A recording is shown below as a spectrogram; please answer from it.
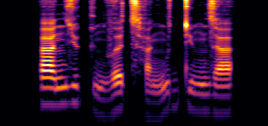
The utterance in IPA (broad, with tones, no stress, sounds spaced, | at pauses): a˥ n z y˥ k y˩ ŋ v ɜ˧ t͡sʰ a˩ ŋ u˥ d t y˧ ŋ n z a˧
